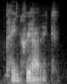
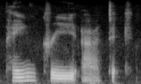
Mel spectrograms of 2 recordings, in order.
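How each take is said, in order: First: The word is said smoothly as one unit. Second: The word is split into separate syllables. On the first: "bring it together into the actual pronunciation of the word" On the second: "let's break it down into syllables"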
